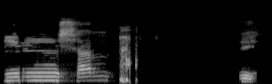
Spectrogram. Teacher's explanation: যখন র উচ্চারণ করব রি, তখন পাতলা হবে। · রিটা পাতলা, আর প্রথমবার যেবার সার, হ্যাঁ। সারটা মোটা, রিটা পাতলা।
